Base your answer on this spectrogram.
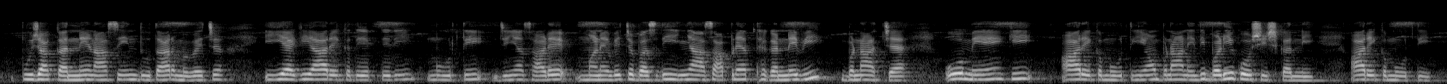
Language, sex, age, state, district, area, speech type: Dogri, female, 30-45, Jammu and Kashmir, Reasi, rural, spontaneous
